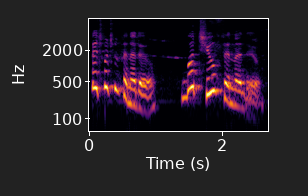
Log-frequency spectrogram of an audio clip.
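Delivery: low, taunting mock dare; mock challenging look. Imitating a silent look daring his girl to act. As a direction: egg her on under your breath. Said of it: "I'm looking at her like that".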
